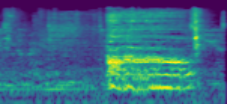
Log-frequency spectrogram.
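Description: A small white dog growls loudly and roughly for about a second, starting a little past the middle.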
